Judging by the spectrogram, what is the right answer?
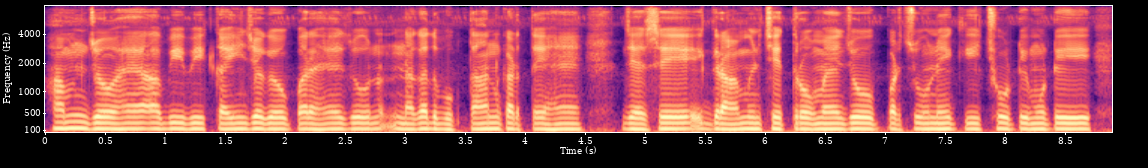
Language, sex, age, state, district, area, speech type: Hindi, male, 30-45, Rajasthan, Jaipur, urban, spontaneous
